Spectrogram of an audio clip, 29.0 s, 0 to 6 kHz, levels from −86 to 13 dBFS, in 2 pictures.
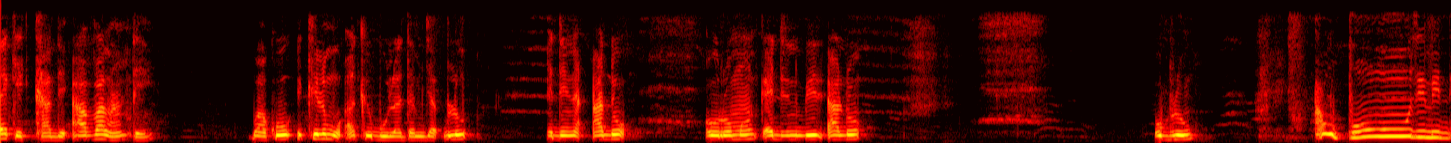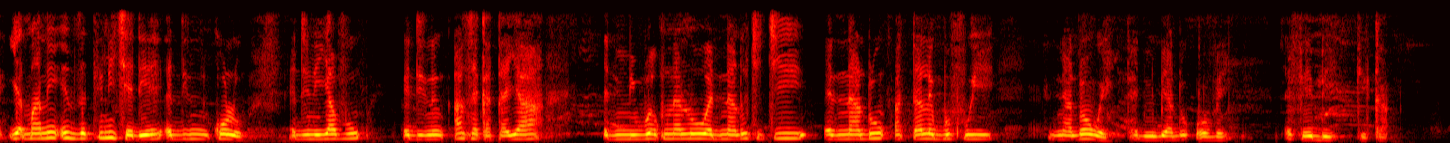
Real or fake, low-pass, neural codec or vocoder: real; 5.4 kHz; none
